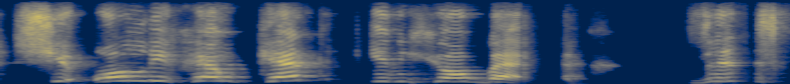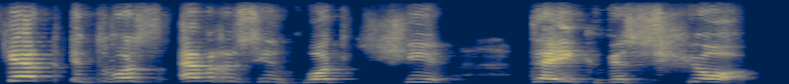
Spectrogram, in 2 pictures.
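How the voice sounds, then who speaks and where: A woman speaks very slowly with an extremely high pitch and ordinary pitch variation. Long pauses come often. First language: Ukrainian. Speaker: NGO director. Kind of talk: panel talk. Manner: halting. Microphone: bad connection.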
